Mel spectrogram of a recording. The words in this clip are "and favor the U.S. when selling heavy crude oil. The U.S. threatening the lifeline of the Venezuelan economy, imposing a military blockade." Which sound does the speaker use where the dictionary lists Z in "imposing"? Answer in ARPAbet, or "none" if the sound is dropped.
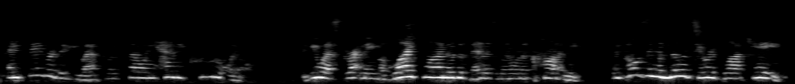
Z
